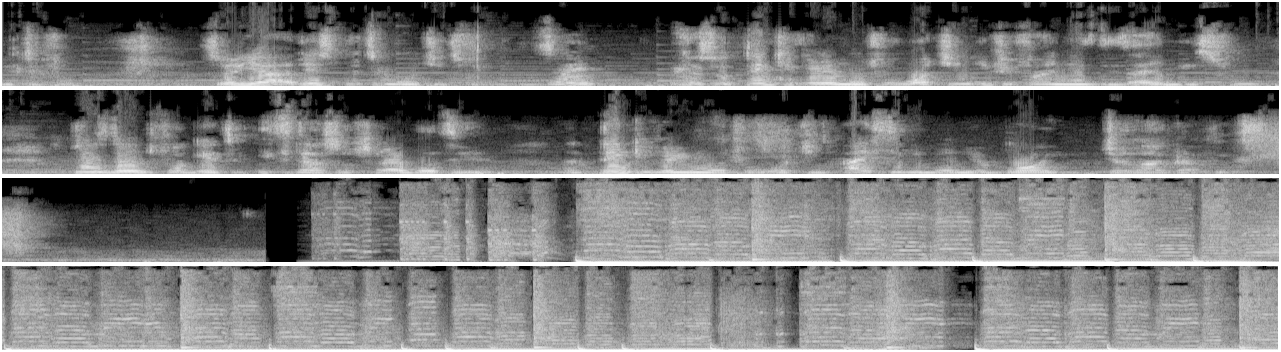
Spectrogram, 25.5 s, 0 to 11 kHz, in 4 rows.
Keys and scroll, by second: 0.0 ctrl+-.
